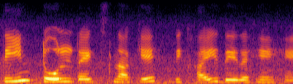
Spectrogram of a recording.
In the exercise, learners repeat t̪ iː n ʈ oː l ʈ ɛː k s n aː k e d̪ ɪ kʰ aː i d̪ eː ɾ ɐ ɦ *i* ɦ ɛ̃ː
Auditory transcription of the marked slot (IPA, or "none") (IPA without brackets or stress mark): e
